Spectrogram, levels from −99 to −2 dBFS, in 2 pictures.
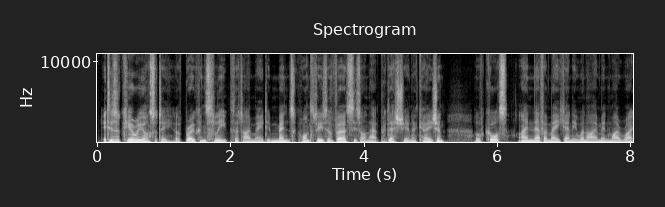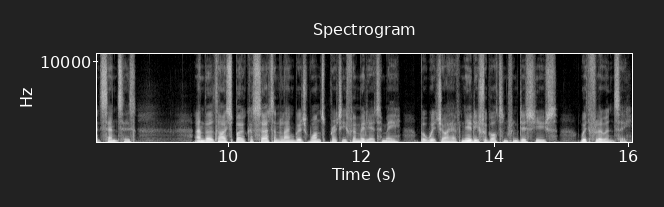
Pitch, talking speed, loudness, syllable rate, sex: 115 Hz, 200 wpm, -20 LUFS, 5.0 syllables/s, male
